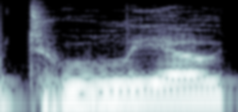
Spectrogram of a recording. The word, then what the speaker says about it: Tulio: Oh yeah, my handle is my name spelled phonetically, so Tulio, TOOLEEOH.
